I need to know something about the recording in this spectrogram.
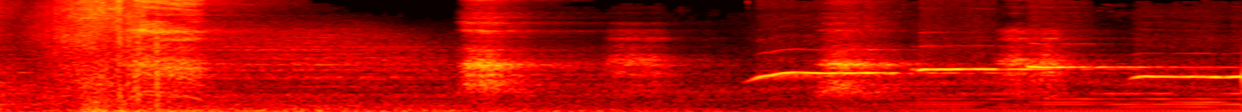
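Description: Dramatic background score: a noisy swell at the start, a few short breathy accents, then a high, whistle-like melody that glides up into its first note and holds over a low sustained drone from a little past halfway.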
